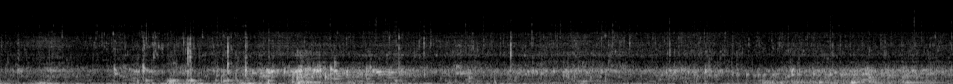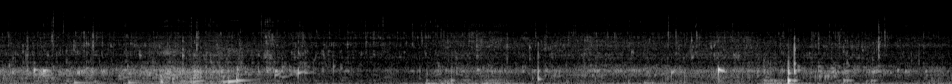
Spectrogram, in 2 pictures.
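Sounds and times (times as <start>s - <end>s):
water sloshing and gurgling underwater: 0.0s - 19.0s.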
